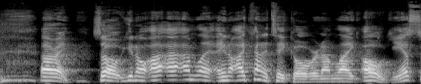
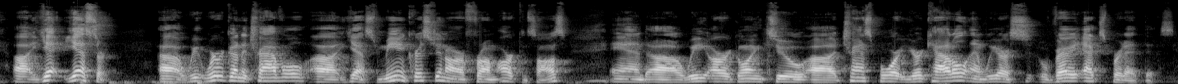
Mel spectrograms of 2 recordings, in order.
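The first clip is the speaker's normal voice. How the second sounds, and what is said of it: Bad put-on Western accent. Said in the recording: “My Western accent is terrible.”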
